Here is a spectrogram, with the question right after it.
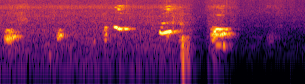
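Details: Young Cavalier King Charles Spaniel puppies belonging to mothers Robin and Myra squeak in brief high whimpers, one sliding upward, followed by a soft thump and a final faint squeal against a low steady hum.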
